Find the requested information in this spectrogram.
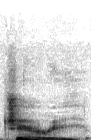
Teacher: Jerry, you stress the first syllable.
